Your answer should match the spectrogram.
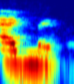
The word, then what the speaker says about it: admit: last level like here you can uh like pronounce with me admit so admit is extended on the last table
